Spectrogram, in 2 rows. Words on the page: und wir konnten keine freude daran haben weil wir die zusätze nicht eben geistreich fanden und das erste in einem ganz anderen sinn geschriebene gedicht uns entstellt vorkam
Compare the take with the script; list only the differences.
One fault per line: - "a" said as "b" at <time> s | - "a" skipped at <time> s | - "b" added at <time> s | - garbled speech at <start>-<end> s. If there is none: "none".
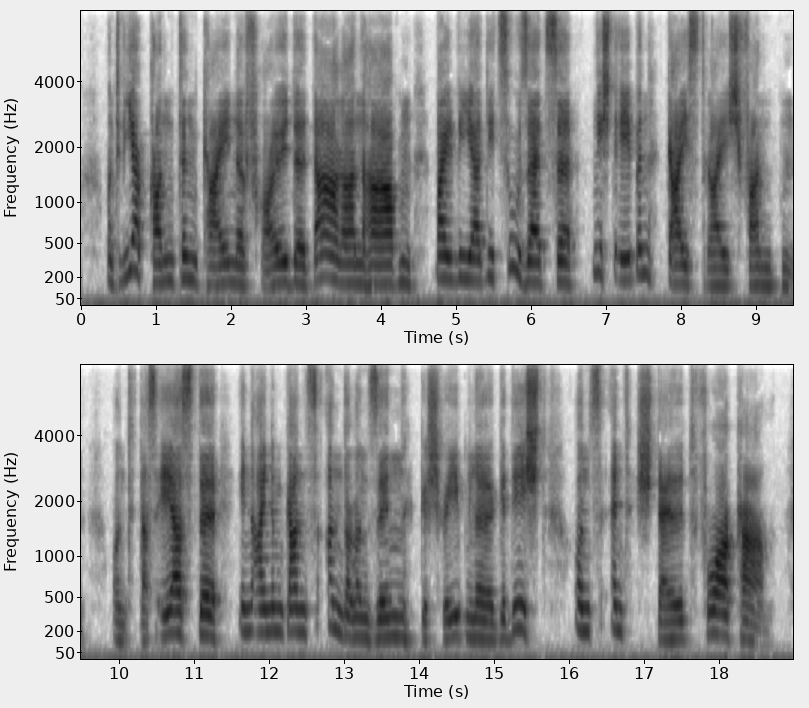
none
